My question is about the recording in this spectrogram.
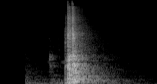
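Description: A sauna door closes with one solid thud after a brief, softer stretch of movement, and the impact fades over roughly half a second.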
